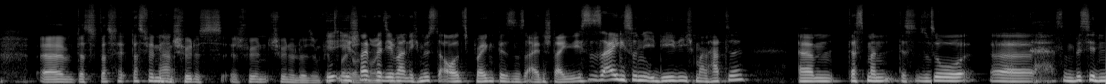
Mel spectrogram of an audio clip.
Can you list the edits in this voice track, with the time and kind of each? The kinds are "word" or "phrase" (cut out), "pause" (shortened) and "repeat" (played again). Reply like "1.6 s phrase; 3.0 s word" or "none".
9.3 s word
